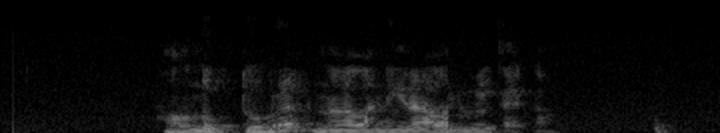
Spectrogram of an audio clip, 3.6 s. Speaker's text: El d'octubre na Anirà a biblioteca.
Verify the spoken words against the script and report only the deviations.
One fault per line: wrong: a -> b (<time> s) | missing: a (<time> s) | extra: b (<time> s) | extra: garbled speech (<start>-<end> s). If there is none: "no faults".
no faults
